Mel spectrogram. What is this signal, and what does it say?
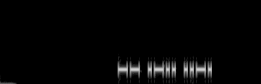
Morse code, heard as a keyed tone, about 38 wpm, 700 Hz. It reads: MLF
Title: USA Call Sign Postfixes - 3 Letters 40wpm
